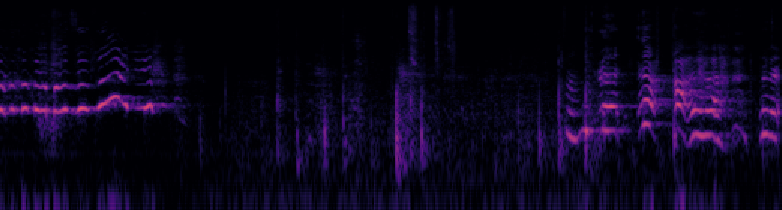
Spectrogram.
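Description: A young woman sings in a high, wavering voice.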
